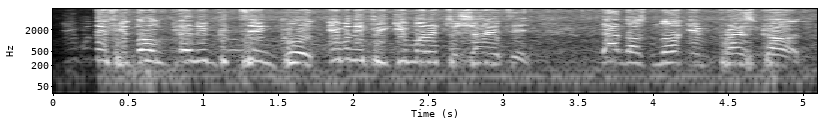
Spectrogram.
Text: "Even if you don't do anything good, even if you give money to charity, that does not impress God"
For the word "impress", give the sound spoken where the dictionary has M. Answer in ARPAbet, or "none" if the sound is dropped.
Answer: M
